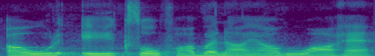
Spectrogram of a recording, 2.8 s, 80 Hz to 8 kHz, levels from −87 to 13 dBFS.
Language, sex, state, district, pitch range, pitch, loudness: Hindi, female, Uttar Pradesh, Saharanpur, 215-240 Hz, 230 Hz, -15 LUFS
